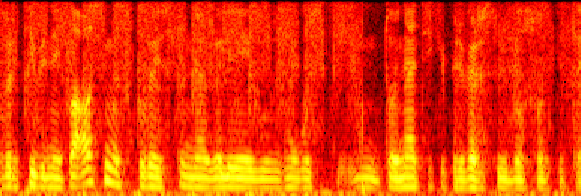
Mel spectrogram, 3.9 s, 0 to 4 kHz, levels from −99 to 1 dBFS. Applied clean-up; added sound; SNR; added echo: none; Tools; 14 dB; none.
